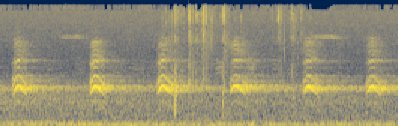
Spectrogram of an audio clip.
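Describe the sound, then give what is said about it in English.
Crows cawing far off: six harsh, rasping calls spaced fairly evenly, each a short caw, faint over a quiet background with no voices. “These crows are way further away and way louder.”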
